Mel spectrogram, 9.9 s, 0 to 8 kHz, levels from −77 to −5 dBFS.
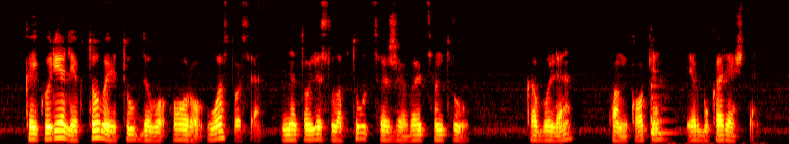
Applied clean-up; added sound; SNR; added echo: none; Bowed string instrument; 15 dB; none.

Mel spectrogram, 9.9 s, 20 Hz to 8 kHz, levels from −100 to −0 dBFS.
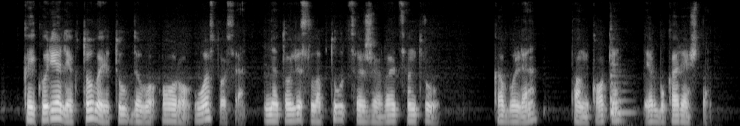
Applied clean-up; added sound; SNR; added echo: neural mask model RNNoise.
